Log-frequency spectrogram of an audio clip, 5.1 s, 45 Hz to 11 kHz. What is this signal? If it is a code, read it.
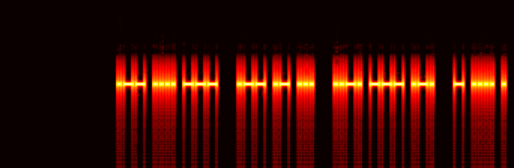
Morse code, heard as a keyed tone, about 40 wpm, 700 Hz. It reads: WHO WAS FOR THE
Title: Sentences from Top 1400 Words 40wpm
